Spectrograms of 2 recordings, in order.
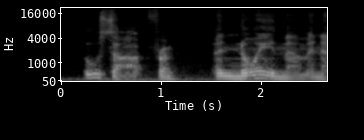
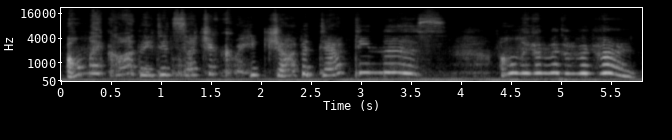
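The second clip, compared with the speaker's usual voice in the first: fangirl squeal. Real, not acted. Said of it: "I am fan".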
